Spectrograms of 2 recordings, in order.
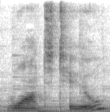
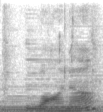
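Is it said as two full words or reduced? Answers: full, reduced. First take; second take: full; reduced. First: Two separate words with a full vowel in to. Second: Blended into one word ending in a schwa.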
